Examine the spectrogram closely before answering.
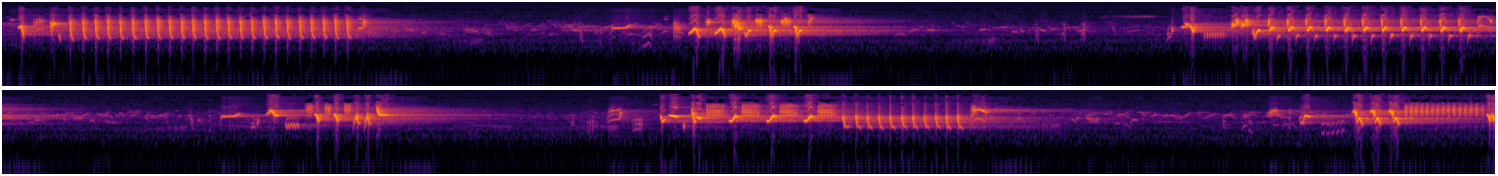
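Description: A songbird singing in bouts of rapid, high trills a few seconds long, the trills stepping from one pitch to another, with pauses of a few seconds between bouts.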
